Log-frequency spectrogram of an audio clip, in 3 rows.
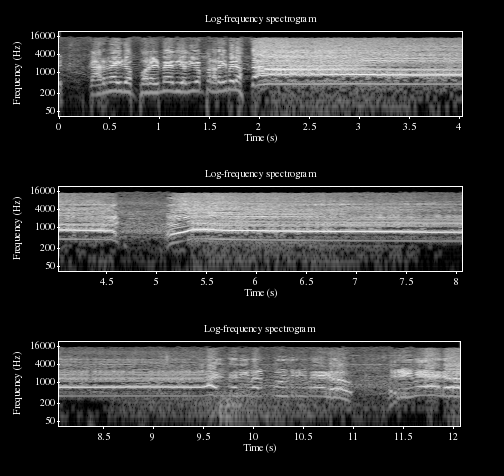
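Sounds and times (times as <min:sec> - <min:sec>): person breathing: 0:00.0 - 0:00.3
commentator shouting: 0:01.5 - 0:12.0.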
